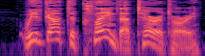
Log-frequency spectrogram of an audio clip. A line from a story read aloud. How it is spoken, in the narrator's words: Brennart said, his tone brightening immediately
